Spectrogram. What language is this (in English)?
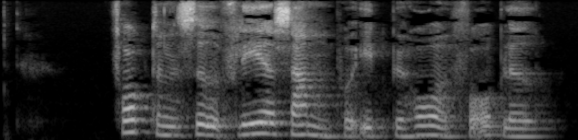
Danish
